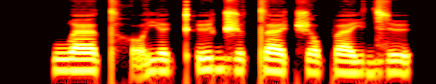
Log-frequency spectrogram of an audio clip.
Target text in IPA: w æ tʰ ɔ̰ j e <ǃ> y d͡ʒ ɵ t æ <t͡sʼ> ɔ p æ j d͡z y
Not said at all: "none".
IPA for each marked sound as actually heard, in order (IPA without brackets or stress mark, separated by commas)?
kʼ, t͡ʃ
